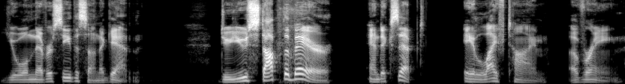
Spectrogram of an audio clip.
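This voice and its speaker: A man's voice: low voice, very animated, slow pace, fairly bright tone, no room sound, studio quality. A man hosting a podcast, reading out a comic hypothetical and bantering in a wry, wordy, mock-formal manner. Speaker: podcast host.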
